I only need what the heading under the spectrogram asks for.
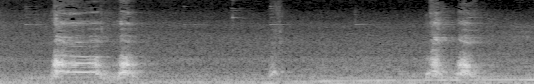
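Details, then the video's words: Cane Corso barking to defend property from intruders, with a Pocket Beagle also on guard; two quick pairs of deep, loud barks, one at the start and one near the end, with a faint low hum between. "Cane Corso and Pocket Beagle Defend Property from Intruders"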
